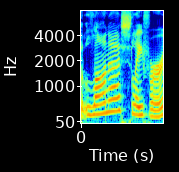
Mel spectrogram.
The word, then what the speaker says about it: Lana Shlafer: goodness you are in for a treat so Lana schlafer and is that the correct pronunciation I should have yes it is I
